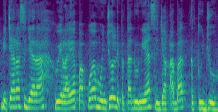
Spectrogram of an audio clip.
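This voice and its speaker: Background noise is noticeable. Pitch variation is ordinary. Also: woman. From West Java (Sukabumi), Chinese-Indonesian. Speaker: YouTuber. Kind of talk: casual vlog storytelling. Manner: casual with fillers.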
